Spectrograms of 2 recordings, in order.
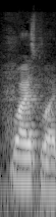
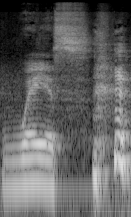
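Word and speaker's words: Weyes Blood: Wise Blood? Yeah. Okay, I thought it was like Wayus or something.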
